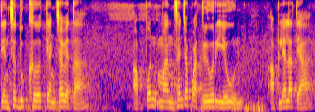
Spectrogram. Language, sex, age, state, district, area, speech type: Marathi, male, 30-45, Maharashtra, Satara, urban, spontaneous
